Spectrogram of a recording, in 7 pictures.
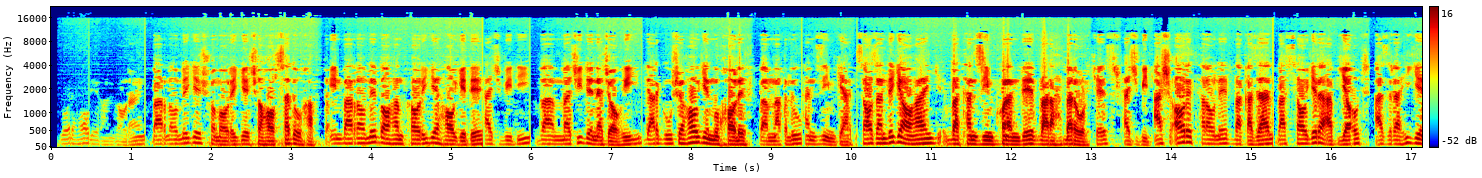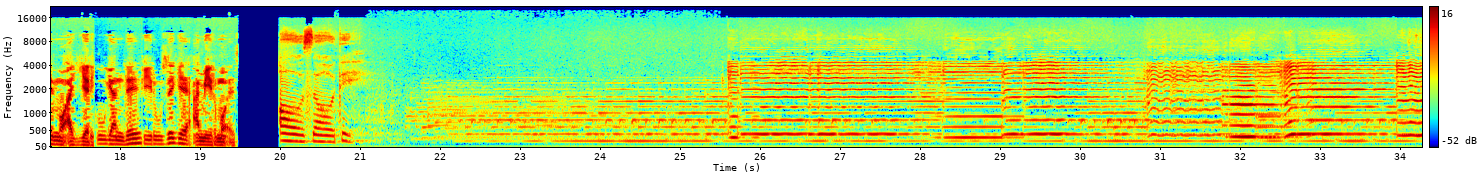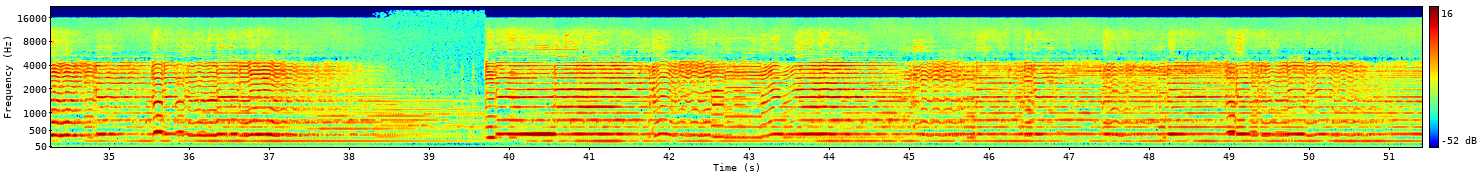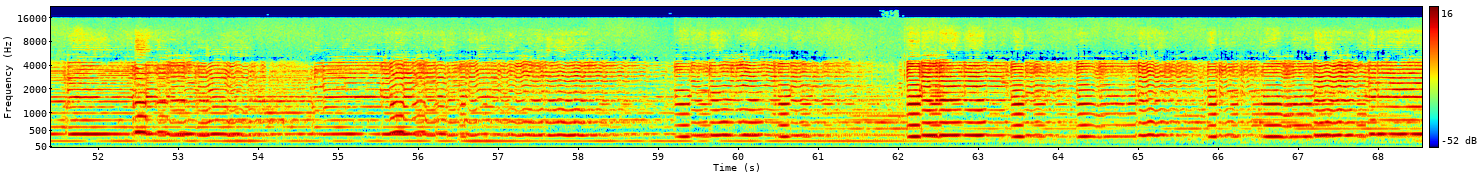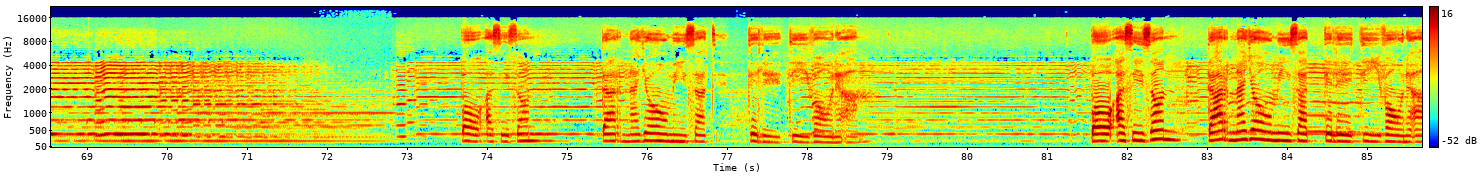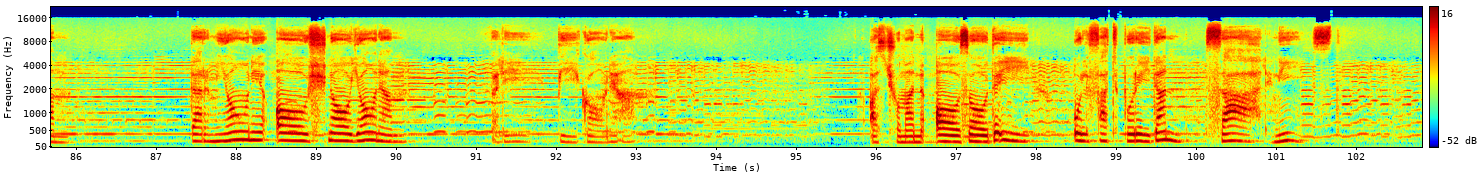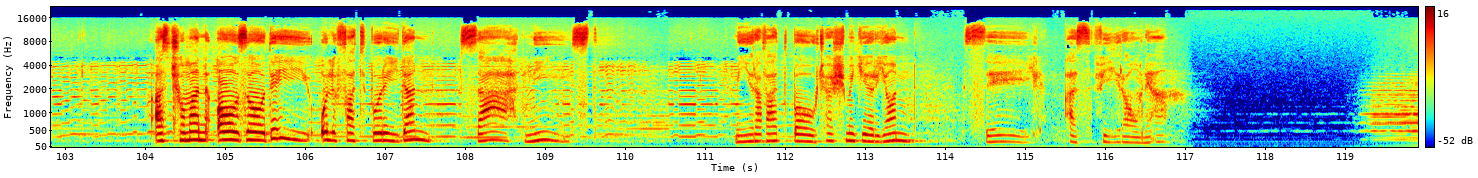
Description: گلهای رنگارنگ ۴۷۰ - سه‌گاه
